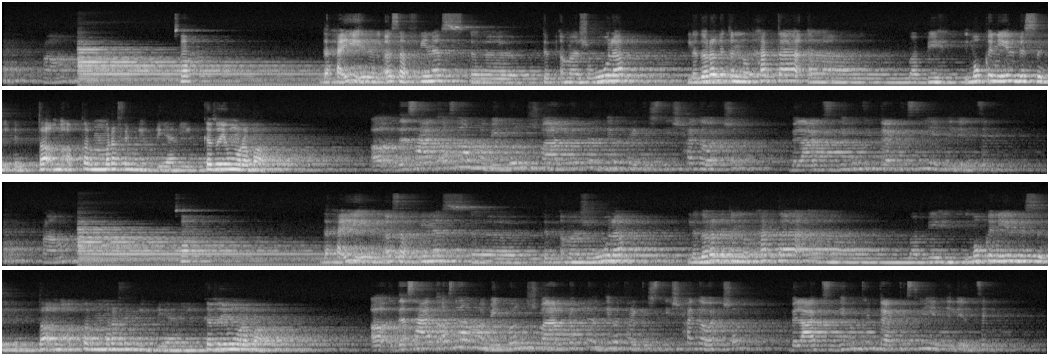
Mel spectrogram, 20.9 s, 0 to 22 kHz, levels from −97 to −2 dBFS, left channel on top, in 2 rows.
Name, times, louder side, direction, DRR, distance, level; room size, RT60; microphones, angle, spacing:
voice 1, 0.4-0.7 14.1-17.8 18.3-20.3, right 2 dB, 45° right, 0 dB, 1.3 m, -32 dB
sound 1, 0.8-10.3, left 2 dB, 10° left, 0.7 m, -35 dB
voice 2, 3.2-6.3 6.9-13.1, left 3 dB, 60° left, 6 dB, 0.6 m, -23 dB
13.5 x 5.5 x 4.2 m, 2.5 s
head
